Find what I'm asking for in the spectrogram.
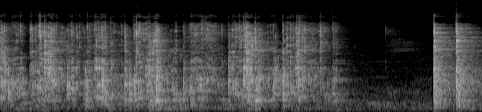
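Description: A spoon stirs ginger masala tea ingredients in a pot, giving repeated close metallic clinks and scrapes for a few seconds, a short pause, then two sharp taps against the rim.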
